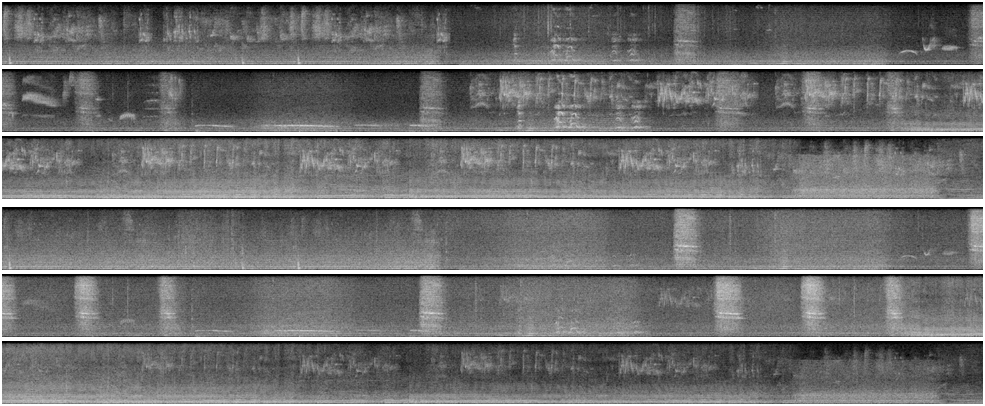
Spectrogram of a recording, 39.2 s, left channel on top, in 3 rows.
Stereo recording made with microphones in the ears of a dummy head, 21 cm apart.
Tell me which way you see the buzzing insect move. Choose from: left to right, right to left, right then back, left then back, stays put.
right to left.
